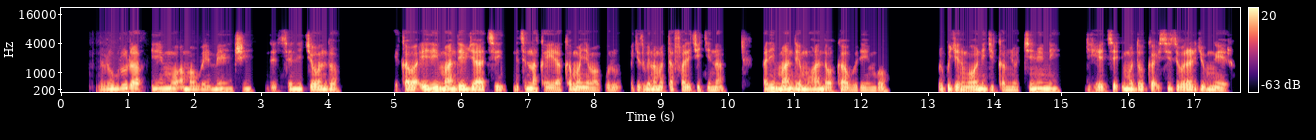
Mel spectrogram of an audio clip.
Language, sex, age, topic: Kinyarwanda, male, 18-24, government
